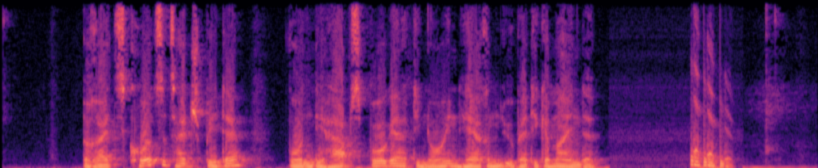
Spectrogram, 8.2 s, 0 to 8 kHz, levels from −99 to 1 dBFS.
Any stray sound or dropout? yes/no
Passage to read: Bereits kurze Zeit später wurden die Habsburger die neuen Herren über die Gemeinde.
yes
